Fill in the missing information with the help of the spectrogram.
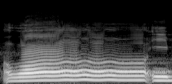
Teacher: huruf gha dipanjangkan 5 harokat ya, perhatikan karena di atasnya terdapat tanda garis panjang 5 harokat, yang ini ya, maka dipanjangkan 5 harokat.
